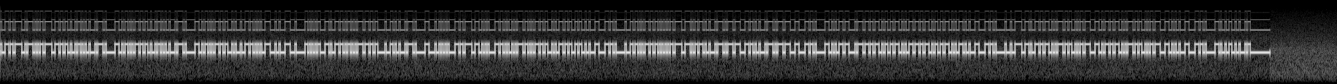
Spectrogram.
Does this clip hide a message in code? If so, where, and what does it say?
Yes: RTTY (75 baud, 850 Hz shift) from 0.0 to 12.7 s, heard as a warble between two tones, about 2100 Hz centre. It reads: … TEST PD3NR PD3NR CQ YO9RBH DE VU3MJX TNX FER CALL. UR RST 339 339. NAME NINA NINA. QTH NELSON NELSON. HW?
